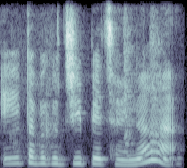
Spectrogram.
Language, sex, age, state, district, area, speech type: Nepali, female, 18-30, West Bengal, Kalimpong, rural, spontaneous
